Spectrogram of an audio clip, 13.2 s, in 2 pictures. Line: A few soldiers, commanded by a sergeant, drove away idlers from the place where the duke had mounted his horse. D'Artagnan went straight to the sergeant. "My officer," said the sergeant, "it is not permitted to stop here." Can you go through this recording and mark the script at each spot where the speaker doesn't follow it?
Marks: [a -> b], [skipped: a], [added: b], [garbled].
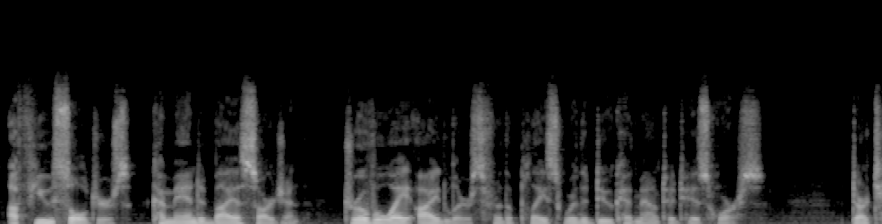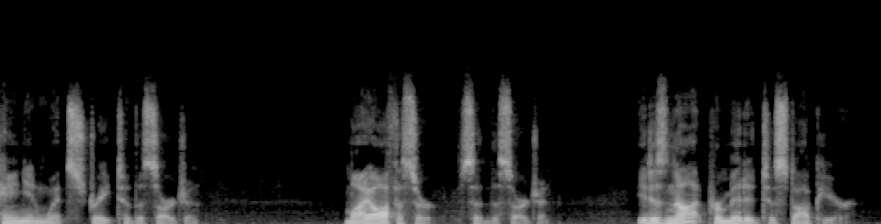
A few soldiers, commanded by a sergeant, drove away idlers [from -> for] the place where the duke had mounted his horse. D'Artagnan went straight to the sergeant. "My officer," said the sergeant, "it is not permitted to stop here."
